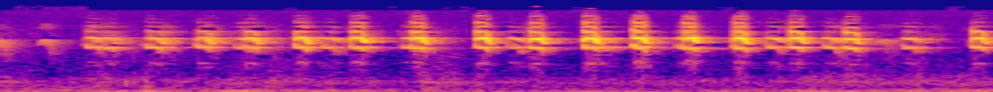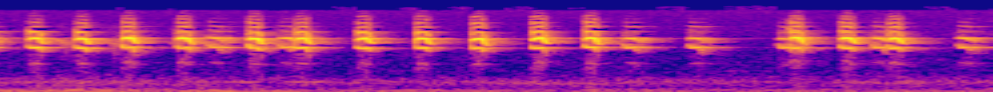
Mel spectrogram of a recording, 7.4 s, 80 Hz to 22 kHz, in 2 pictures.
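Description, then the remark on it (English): Caged birds in cage 273 and 274 give rapid, repeated harsh fight calls, the rapid one from the male, a fast steady train of sharp high-pitched notes with brief pauses, loud over a low background rumble and no talking. “Recording, there's a big commotion going on in 273 and 274's cage. Tubes of those birds.”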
